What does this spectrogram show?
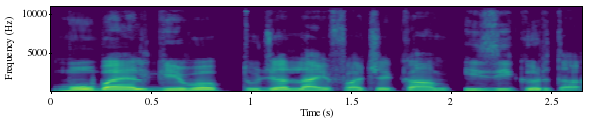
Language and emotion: Goan Konkani, neutral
